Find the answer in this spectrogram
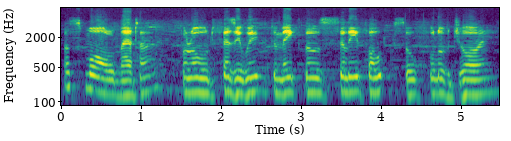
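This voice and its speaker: An actor voicing a solemn, commanding ghost guide in a radio drama, speaking formally and putting grave, measured questions. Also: male voice, a little high, fairly even intonation, close to an everyday voice. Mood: probing, challenging. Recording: muffled radio broadcast with music underneath.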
